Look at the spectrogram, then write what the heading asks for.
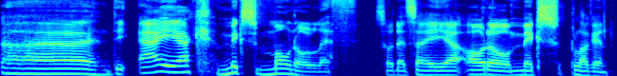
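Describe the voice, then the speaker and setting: Man, halting, lots of uh, middle pitch, dry studio mic. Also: fairly even intonation, clear, resonant tone, dry recording. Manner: halting, many uh fillers. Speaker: guest producer. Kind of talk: casual chat. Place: home studio.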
